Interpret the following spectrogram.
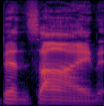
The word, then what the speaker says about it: benzine: Yes, they're both pronounced benzene. And they're both like two completely different things. You say benzene and I say benzene. Yeah. Like I would pronounce one benzine and the other benzene, but no, they're both benzene.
